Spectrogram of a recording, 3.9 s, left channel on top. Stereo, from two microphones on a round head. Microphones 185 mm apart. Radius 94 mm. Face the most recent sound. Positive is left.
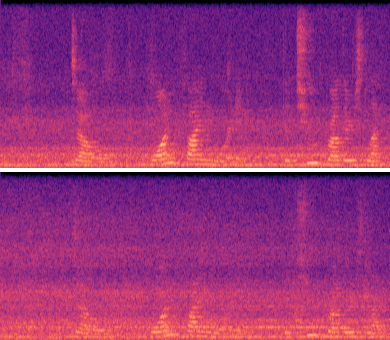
turn(degrees=50)  # may be behind; listen again after turning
